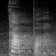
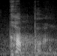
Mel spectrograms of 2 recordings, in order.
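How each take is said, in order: First: The word begins with a T sound. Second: The word begins with a K sound. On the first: This is the Kauai form of the word. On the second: This is the form used on the other islands.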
